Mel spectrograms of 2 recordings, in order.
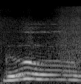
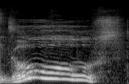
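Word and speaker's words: Ghooost!: Goose. It's actually Ghost.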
